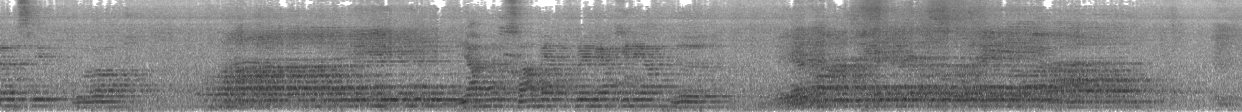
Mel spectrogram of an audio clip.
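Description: An older man chants slowly into a microphone, heard through loudspeakers in an echoing hall.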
